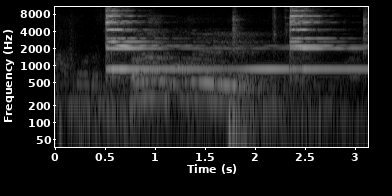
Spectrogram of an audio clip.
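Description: A Shiva temple bell is struck twice, each strike a bright metallic clang with a long ringing decay that fades before the next hit.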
